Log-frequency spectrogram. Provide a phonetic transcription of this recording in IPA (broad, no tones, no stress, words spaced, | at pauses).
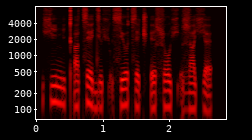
çiŋikʼa t͡sedʲoço̰ sʲot͡set͡ʃʼe ɬoçḛɮaçɛ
